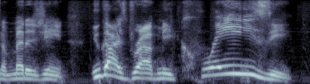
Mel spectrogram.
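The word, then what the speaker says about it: Medellín: Two L's make a G sound. That's why Medigene is not metalene is not meten.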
